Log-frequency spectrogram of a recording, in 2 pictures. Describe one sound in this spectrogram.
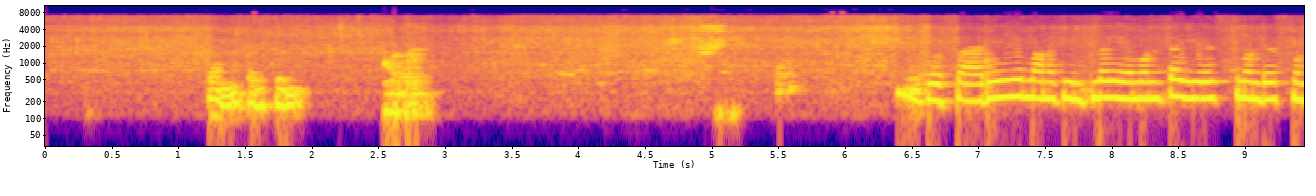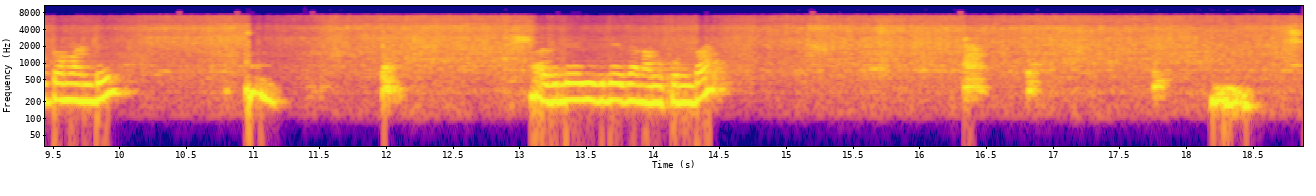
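Food sizzles in a hot pan.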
